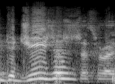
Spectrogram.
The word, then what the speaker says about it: DeJesus: So the right pronunciation of the last name is Dejesus. Dejesus. That's the pronunciation. And then my fellow Americans say DeJesus.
